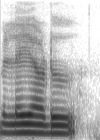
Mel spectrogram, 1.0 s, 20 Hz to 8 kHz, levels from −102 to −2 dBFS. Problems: none marked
